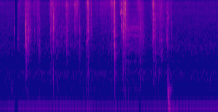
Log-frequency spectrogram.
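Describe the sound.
Tarot cards are shuffled by hand in a quiet series of soft riffling and slapping bursts, with a slightly louder snap near the end.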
